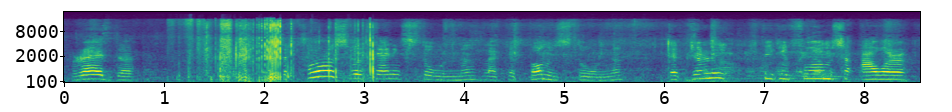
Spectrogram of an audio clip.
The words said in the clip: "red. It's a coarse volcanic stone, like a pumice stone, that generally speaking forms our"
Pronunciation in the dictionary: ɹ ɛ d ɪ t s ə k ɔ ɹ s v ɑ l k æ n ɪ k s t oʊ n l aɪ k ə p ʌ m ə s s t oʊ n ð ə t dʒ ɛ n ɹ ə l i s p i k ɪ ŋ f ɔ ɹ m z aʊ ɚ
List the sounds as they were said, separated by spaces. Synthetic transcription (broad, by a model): ɹ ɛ d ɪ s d ə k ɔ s w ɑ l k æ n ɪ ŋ s t oʊ n l aɪ k ə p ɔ m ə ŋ s t oʊ n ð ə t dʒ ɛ ɹ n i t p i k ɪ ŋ f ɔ ɹ m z aʊ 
